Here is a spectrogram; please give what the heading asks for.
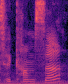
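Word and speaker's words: Tecumseh: up to now is tumsa and 12 and yes that is how you say it there is also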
